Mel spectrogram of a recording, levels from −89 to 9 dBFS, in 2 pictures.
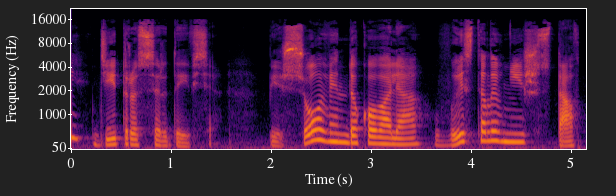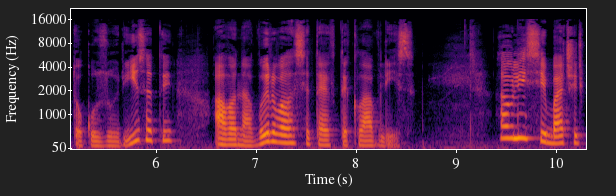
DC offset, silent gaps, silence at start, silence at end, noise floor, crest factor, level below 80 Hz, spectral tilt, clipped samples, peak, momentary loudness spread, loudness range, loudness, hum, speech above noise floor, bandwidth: under 0.1%; none; 0 s; 0.05 s; -48 dBFS; 18 dB; -54 dBFS; -3.5 dB/octave; under 0.1%; -4 dBFS; 11 LU; 3 LU; -22 LUFS; none; 25 dB; 16 kHz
